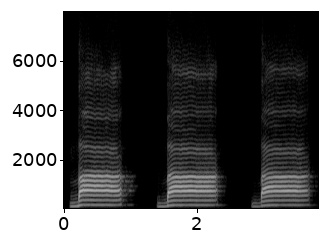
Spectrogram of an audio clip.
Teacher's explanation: দুই ঠোঁটের ভিজা অংশ থেকে বা অক্ষরটা উচ্চারিত হয়।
